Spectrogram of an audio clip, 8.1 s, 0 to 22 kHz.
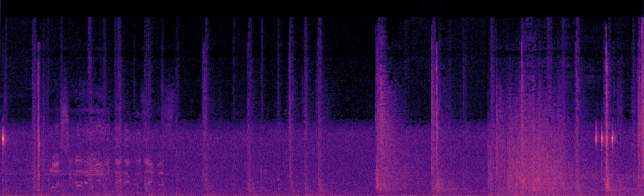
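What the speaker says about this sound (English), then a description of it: "Alright, we've opened fire on them." Troops opening fire in the video game Shogun 2 Total War, with a steady roar of battle noise and scattered sharp volley cracks throughout, loud and continuous.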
